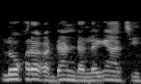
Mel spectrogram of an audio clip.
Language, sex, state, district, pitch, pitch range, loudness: Garhwali, female, Uttarakhand, Tehri Garhwal, 205 Hz, 185-230 Hz, -22 LUFS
